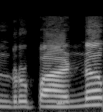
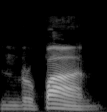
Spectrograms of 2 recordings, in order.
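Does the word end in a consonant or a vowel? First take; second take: vowel; consonant. First: The word ends with a full vowel after n. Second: The word ends on a bare n sound. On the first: The speaker calls it wrong. "आपण जर नृपान म्हटलं तर तो झाला असा" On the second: The speaker calls it right. "हलंतला सुद्धा संस्कृत मध्ये खूप महत्व आहे"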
